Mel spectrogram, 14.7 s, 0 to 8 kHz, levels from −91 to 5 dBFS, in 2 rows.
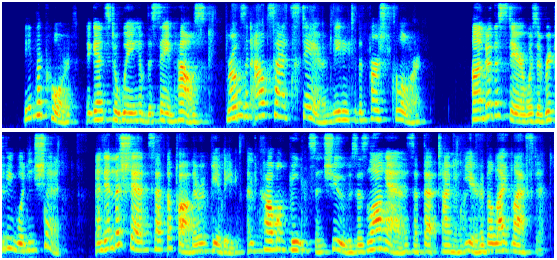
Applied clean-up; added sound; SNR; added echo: neural mask model DeepFilterNet 3.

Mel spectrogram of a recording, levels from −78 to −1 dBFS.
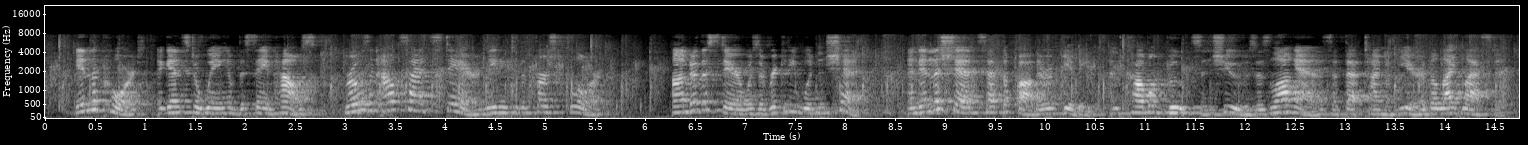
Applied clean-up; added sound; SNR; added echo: none; Applause; 13 dB; reverberation time 0.9 s.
